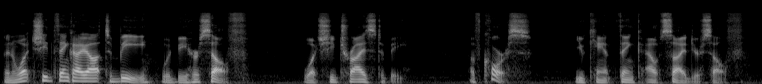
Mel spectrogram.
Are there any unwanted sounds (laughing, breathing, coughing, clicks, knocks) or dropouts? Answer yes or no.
no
